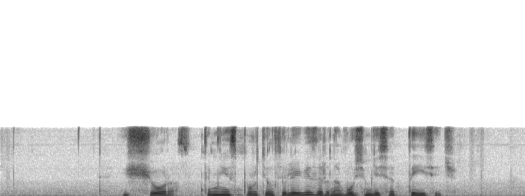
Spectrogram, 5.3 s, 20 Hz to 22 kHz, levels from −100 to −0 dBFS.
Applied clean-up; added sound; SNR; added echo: none; none; none; none.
